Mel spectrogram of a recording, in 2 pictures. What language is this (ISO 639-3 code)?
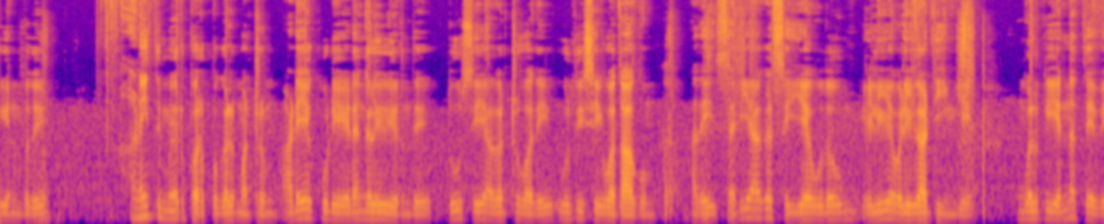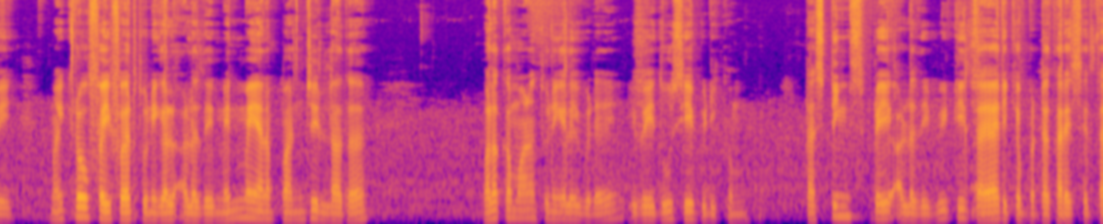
kfe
